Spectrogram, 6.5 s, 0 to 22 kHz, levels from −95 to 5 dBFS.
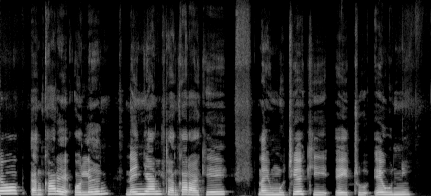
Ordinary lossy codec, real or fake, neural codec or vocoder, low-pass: none; real; none; none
